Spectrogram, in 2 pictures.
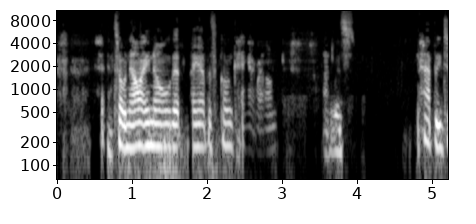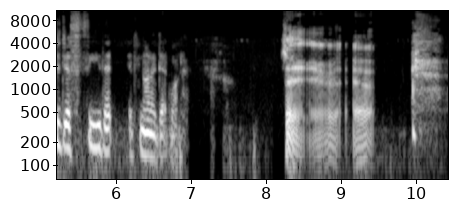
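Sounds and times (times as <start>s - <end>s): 
speech: 0.6s - 4.0s, 4.8s - 7.6s, 8.2s - 9.1s
gurgling burp outdoors: 8.2s - 9.5s.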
